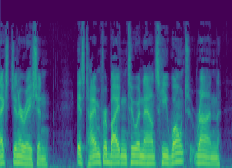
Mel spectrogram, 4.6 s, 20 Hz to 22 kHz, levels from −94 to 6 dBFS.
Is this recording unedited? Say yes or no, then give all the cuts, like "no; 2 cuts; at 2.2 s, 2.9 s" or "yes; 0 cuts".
yes; 0 cuts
